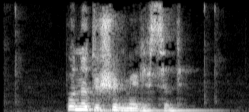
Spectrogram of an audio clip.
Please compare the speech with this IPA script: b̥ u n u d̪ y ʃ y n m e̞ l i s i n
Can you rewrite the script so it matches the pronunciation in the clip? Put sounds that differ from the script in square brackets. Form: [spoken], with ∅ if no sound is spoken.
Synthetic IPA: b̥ u n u d̪ y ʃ y n m e̞ l i s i n

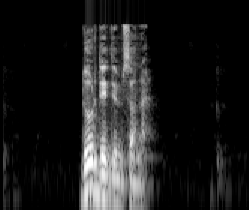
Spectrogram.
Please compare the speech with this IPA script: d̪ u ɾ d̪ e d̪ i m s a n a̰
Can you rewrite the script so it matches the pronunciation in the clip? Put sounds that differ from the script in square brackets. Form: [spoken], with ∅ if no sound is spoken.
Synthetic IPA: d̪ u ɾ d̪ e d̪ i m s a n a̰

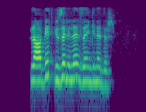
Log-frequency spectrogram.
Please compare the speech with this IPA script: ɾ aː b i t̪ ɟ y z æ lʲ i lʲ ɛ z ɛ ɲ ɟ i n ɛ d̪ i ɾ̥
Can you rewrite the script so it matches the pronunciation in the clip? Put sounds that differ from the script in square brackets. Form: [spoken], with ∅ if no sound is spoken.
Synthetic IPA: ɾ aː b [ɛ] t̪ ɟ y z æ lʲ i lʲ ɛ z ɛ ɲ ɟ i n ɛ d̪ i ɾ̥

